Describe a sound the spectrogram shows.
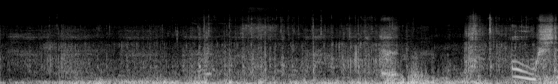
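Bicycle tyres rumble and crunch fast over a dirt trail.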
